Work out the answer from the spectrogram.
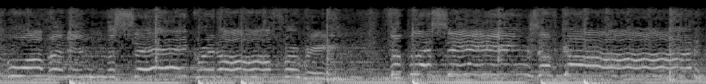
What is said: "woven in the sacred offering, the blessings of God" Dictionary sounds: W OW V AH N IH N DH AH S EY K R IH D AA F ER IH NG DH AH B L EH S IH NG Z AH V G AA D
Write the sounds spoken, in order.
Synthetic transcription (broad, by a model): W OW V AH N IH N DH AH S EY K R IH D AA F ER IH NG DH AH B L EH S IH NG Z AH V G AA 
